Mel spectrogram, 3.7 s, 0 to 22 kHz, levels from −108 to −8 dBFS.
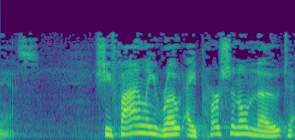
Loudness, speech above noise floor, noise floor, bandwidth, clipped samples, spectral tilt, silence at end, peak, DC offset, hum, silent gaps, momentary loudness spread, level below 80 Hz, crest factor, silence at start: -24 LUFS; 37 dB; -60 dBFS; 8.4 kHz; under 0.1%; -6 dB/octave; 0 s; -10 dBFS; under 0.1%; none; none; 16 LU; -64 dBFS; 16 dB; 0 s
